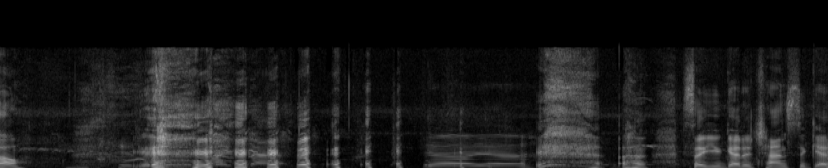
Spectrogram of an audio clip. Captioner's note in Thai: เสียงหัวเราะ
